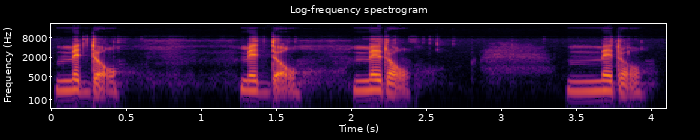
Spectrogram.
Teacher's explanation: cab cap a little bit shorter middle this is a dull a very quick tap from the d to the l when you say mid your tongue is in the d position and then you just kind of bounce it quickly tap it middle middle middle middle and it's the same as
